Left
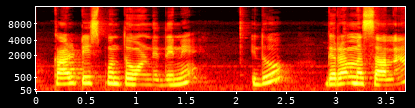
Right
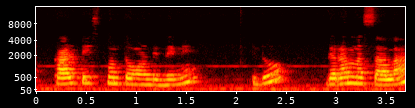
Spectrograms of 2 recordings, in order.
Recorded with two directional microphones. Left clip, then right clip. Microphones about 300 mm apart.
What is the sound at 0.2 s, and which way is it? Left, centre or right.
Speech, left.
